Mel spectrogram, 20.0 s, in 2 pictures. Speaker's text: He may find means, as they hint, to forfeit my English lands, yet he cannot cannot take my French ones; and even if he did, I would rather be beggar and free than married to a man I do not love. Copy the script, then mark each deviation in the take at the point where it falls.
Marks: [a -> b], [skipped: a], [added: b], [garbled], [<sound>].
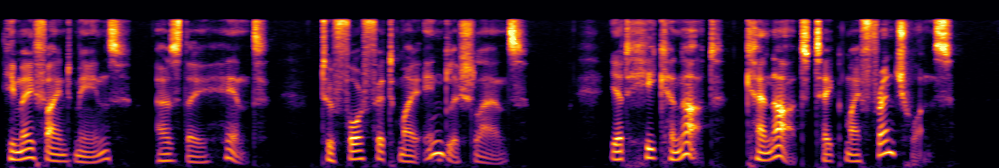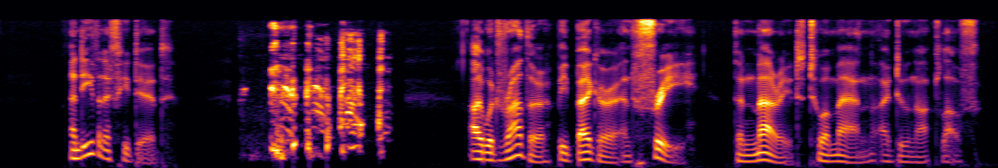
He may find means, as they hint, to forfeit my English lands, yet he cannot cannot take my French ones; and even if he did, [cough] I would rather be beggar and free than married to a man I do not love.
